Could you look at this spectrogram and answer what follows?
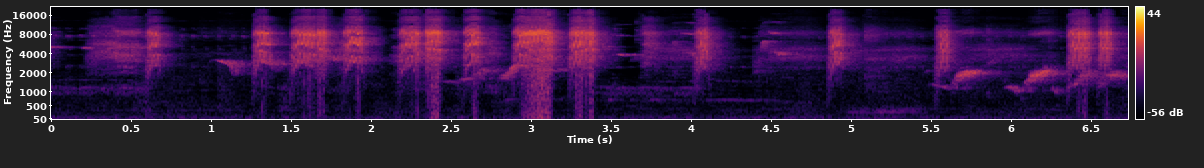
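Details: Grey-cheeked bulbul giving harsh, rough besetan phrases. Irregular grating bursts are mixed with short slurred whistles that rise and fall.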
